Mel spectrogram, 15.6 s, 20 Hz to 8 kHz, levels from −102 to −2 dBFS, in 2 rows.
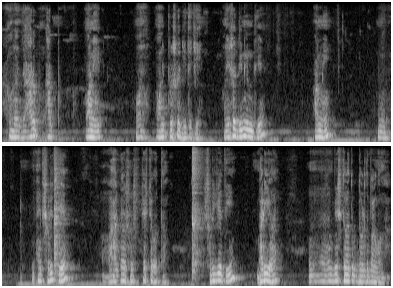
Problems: constant background noise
